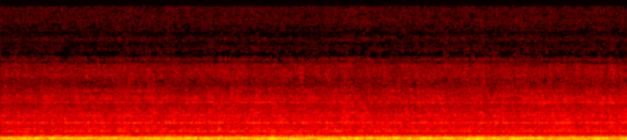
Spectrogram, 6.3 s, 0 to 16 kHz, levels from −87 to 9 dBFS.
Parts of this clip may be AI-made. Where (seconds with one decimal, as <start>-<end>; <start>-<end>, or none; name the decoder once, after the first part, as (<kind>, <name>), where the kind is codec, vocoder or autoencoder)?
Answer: 1.1-2.4 (vocoder, BigVGAN v2)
